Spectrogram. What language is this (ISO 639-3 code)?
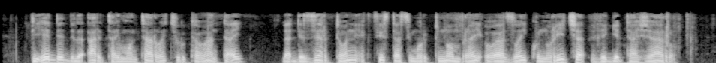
epo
